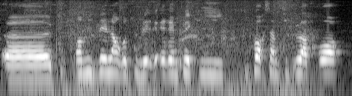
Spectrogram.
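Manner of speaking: high-pitched play-by-play; esports caster. Real, not acted. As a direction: cast the action live. Live play-by-play casting.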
